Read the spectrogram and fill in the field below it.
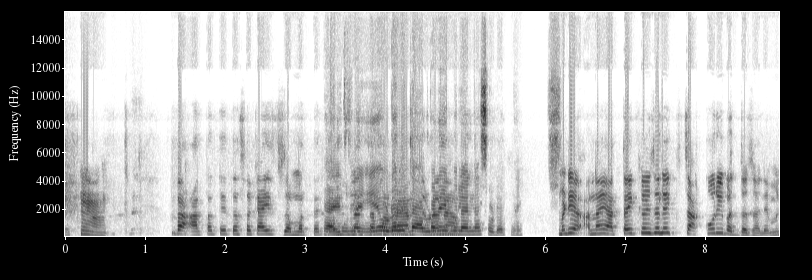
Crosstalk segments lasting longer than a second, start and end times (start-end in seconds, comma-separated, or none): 3.2-5.0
